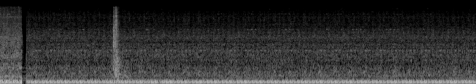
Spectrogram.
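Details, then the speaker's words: Subaru BRZ (same as Scion FR-S/Toyota 86) bought wrecked at Copart, idling: smooth, steady low idle with even beat, no knocks or ticks; no leaks seen, motor sounds good. "I honestly don't see any leaks in the system motor itself sounds good"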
